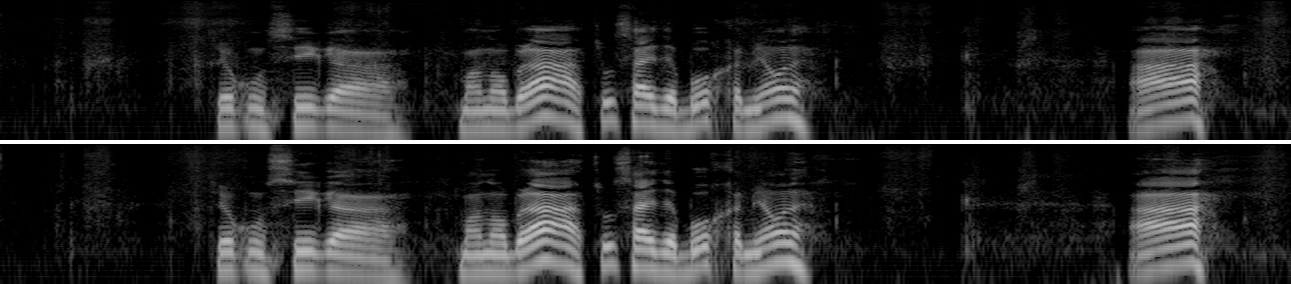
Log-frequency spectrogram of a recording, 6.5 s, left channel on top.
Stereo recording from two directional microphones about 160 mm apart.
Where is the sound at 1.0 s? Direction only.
30° right (ahead or behind).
